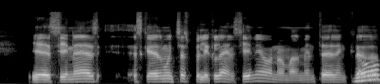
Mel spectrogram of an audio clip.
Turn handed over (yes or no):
yes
